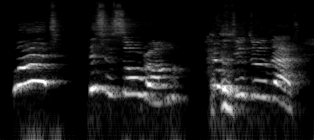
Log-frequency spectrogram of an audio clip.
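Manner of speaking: loud appalled outcry; shocked exclamation. Retold or imitated. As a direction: burst out in horror at the wrong done.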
